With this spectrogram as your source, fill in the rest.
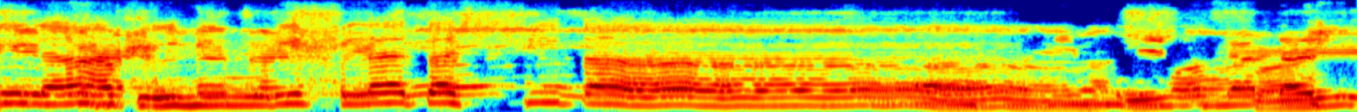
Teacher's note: لا ای دونوں مد ہیں، دونوں کو برابر کھینچا جائے، ایک الف مد ہے کے برابر ہے، ایک یا مد کے برابر ہے، دونوں کو برابر۔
